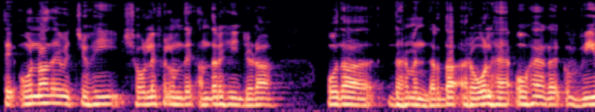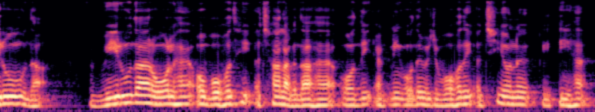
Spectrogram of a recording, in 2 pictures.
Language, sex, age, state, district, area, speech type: Punjabi, male, 45-60, Punjab, Amritsar, urban, spontaneous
